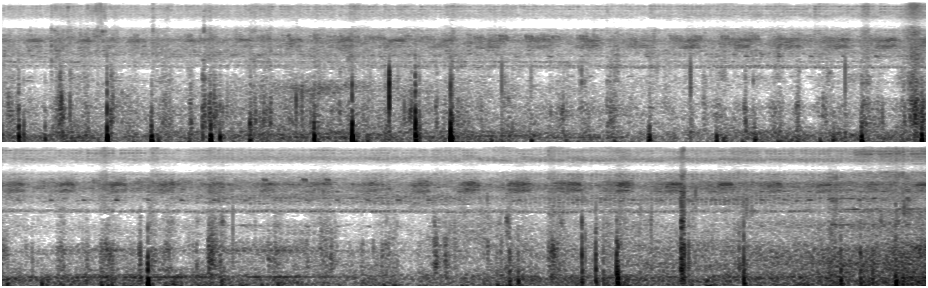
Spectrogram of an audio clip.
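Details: Cicadas keep up a steady, high, bell-like ringing drone in the summer air of the Barog hills, with chirping sounds and footsteps crunching close by.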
